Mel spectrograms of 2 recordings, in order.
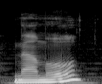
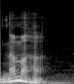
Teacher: Namo is actually the word Namaha, just with some grammatical rules that change the ending, that change the Visarga into a labio-guttural monophthong O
